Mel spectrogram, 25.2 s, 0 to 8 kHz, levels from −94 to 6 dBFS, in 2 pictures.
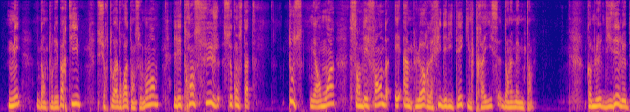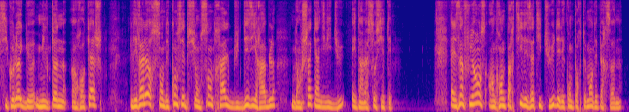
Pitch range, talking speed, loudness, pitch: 140-195 Hz, 150 wpm, -19 LUFS, 165 Hz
